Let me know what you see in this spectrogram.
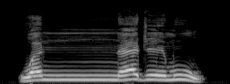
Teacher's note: نحافظ على غنة النون المشددة وقلقلة الجيم، لا نقول والنجم وإنما والنجم.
